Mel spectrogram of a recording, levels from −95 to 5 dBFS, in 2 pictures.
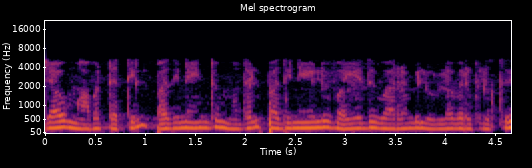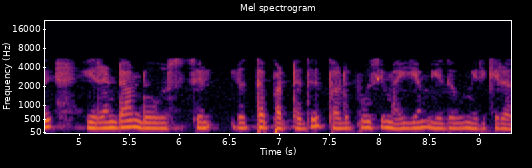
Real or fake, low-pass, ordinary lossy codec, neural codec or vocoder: real; 5.4 kHz; none; none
